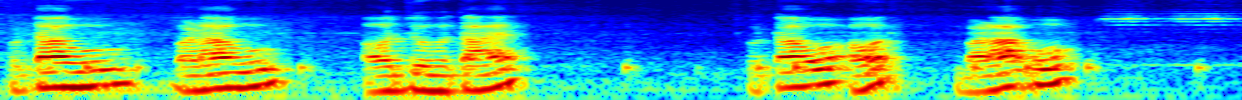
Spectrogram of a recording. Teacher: पश्च स्वर का डिफिनेशन वही है, ऐसा स्वर जिसका उच्चारण के लिए जीभ का पीछे का भाग जो है कार्यरत हो, उसे पश्च स्वर कहा जाता है।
